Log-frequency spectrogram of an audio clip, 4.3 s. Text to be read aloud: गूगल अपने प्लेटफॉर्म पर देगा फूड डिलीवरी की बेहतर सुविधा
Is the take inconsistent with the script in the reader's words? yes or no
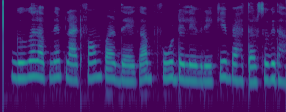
no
